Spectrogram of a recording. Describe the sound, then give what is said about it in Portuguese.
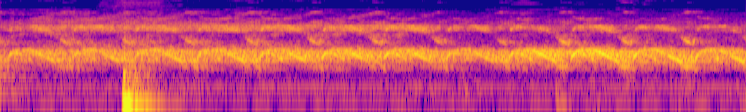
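A loud electronic siren sound effect wails continuously, its pitch sweeping up and down in rapid repeating cycles, with a brief thump near the start and no one speaking. “Vou até tocar a sirene aqui que eu não fiz ainda.”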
